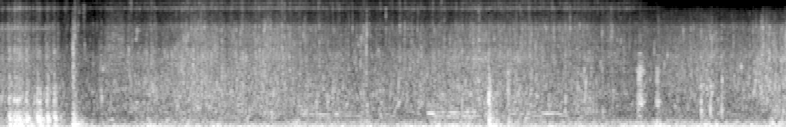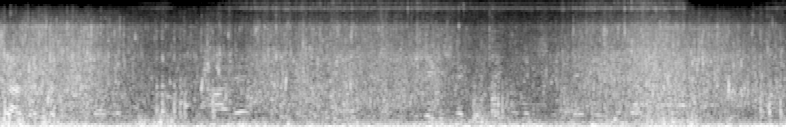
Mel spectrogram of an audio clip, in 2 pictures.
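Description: Water splashes and rushes past a sailing boat's hull.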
